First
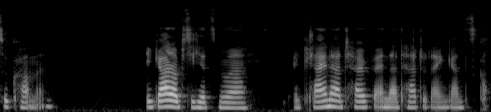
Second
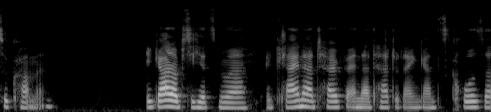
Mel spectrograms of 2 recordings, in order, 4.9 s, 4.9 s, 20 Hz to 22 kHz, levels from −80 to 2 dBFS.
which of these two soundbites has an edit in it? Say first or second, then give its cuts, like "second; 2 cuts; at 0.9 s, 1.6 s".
second; 1 cut; at 2.6 s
